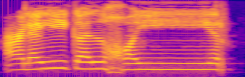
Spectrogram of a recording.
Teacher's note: खौ मोटे हुर्फ़ों में से भी है, उसको मोटा करके पढ़ते हैं, जैसे अलैकल खैर।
